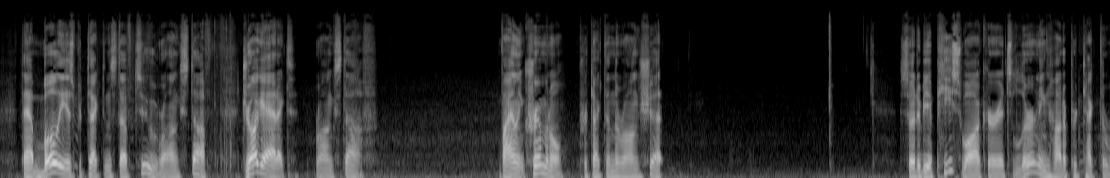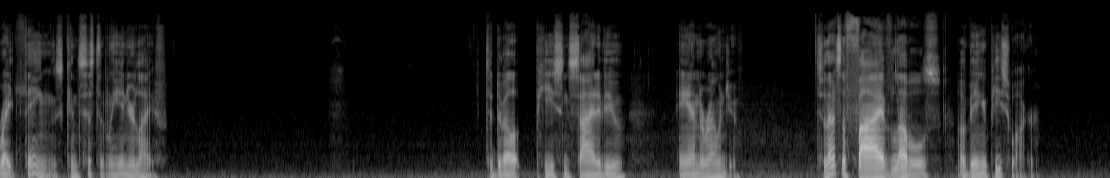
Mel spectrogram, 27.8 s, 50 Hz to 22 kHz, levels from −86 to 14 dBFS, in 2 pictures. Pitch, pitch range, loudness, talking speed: 90 Hz, 80-105 Hz, -21 LUFS, 120 wpm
